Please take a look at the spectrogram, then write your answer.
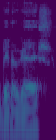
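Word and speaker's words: Betelgeuse: See atmosphere distorting the light from beetle guys.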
